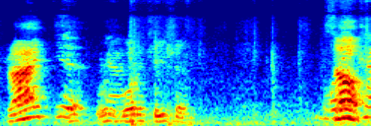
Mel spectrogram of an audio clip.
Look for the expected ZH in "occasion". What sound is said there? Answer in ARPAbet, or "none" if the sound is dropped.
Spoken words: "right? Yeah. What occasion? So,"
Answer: SH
